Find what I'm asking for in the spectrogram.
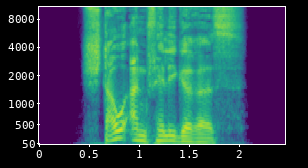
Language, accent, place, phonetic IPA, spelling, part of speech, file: German, Germany, Berlin, [ˈʃtaʊ̯ʔanˌfɛlɪɡəʁəs], stauanfälligeres, adjective, De-stauanfälligeres.ogg
- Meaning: strong/mixed nominative/accusative neuter singular comparative degree of stauanfällig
